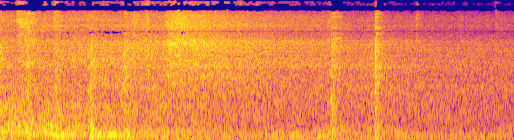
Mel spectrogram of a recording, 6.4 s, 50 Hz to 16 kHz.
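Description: A Great Western Railway Class 158 diesel multiple unit runs past and moves away. Its engine rumble and wheel noise fade as it goes, with a few sharp clicks as the wheels cross rail joints.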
